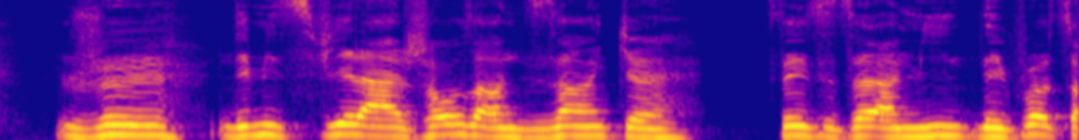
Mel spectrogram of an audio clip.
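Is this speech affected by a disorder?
Yes: cerebral palsy.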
